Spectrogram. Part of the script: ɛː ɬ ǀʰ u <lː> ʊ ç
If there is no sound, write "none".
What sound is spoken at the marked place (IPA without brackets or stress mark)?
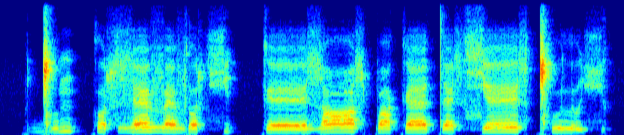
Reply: l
